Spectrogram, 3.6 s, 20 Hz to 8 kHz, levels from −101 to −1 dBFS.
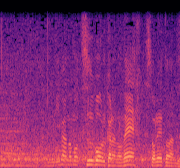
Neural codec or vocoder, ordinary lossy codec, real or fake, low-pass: none; none; real; 7.2 kHz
